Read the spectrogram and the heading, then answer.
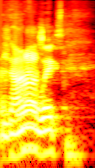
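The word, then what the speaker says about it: Dontayvion Wicks: Deontavon Wicks, is that how you say his name? – Yeah. – Am I saying it right? All right, Deontavon Wicks.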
